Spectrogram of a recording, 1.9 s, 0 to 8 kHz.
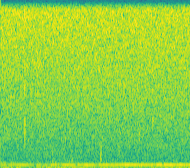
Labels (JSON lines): {"label": "anthrophony, boat engine", "recorder": "SoundTrap 300"}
